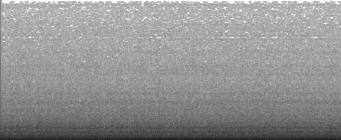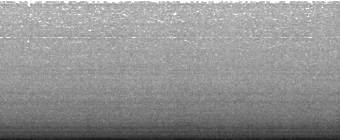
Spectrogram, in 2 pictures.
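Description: Jet engines hum steadily in a low, even drone.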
